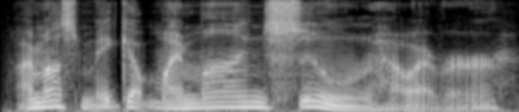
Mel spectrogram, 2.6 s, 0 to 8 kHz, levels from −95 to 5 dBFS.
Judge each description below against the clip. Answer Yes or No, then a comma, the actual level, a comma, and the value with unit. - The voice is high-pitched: No, low, 115 Hz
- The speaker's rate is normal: Yes, average, 185 wpm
